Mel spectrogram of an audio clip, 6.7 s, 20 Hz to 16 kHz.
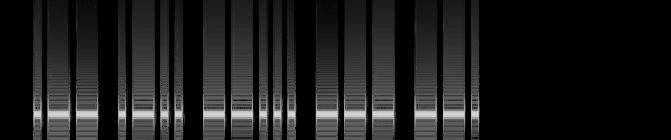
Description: Morse code, heard as a keyed tone, about 17 wpm, 700 Hz. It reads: WL7OG
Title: USA Call Signs - 5 Characters - Repeated 2x - 17wpm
